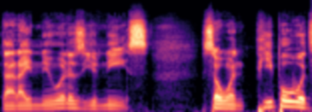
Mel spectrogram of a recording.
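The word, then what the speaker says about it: Eunice: It's like Denise.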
